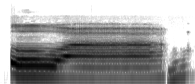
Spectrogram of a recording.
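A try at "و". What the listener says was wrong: Why you said wa? Is Wow has Fatha? So why you said wa? We read wa if waw has fatha. So then we read wa, but there is no fatha on waw. Waw has sukoon.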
